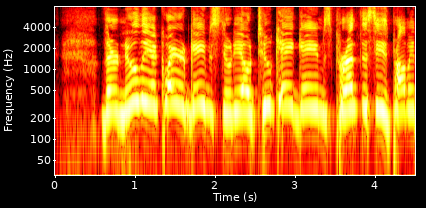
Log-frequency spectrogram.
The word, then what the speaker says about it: Tuque: So in basically any language based in Latin, that would be pronounced 2K. In fact, the accent would be on the first syllable because there's no accent mark on the E.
